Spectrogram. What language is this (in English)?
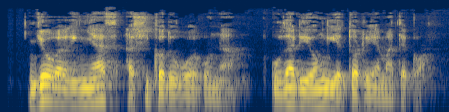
Basque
